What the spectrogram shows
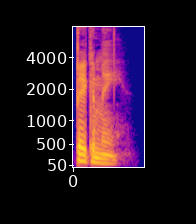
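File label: "bigamy", British English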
